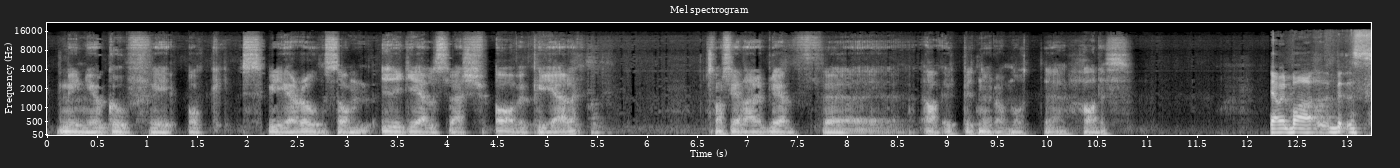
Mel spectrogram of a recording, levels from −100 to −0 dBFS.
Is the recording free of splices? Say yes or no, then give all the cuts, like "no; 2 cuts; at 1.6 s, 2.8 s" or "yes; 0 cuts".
no; 1 cut; at 12.2 s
